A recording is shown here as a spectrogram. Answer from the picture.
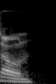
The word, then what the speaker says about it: Eoin: Okay, well, he's an Irish author, so his first name is spelled E-O-I-N. – Oh, it's Owen.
